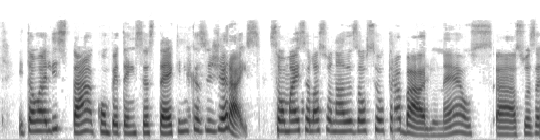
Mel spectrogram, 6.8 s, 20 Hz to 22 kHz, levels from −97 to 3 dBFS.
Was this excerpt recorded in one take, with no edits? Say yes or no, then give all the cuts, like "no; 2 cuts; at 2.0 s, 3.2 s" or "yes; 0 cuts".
no; 1 cut; at 3.3 s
